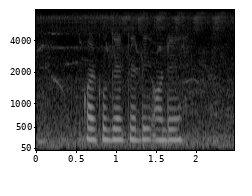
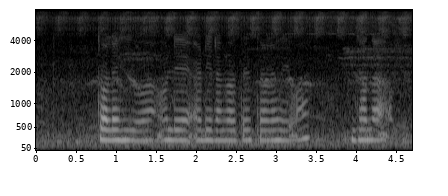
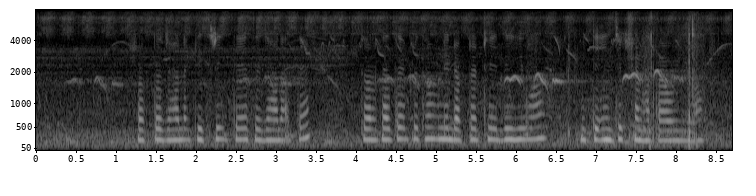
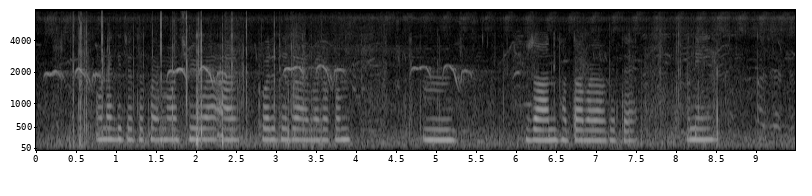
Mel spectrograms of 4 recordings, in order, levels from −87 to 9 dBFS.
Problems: constant background noise, background conversations at intervals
